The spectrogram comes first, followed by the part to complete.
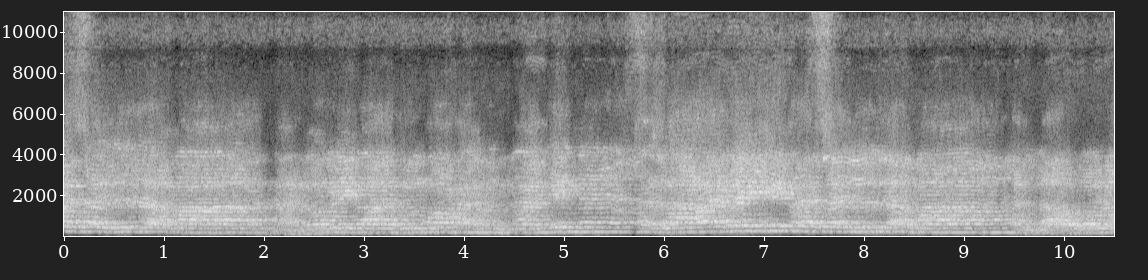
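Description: A group of men's voices chanting together in a slow religious chant, long held notes sung in phrases of a few seconds.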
